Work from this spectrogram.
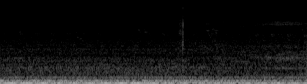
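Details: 2012 Dodge Ram 1500 with freshly rebuilt Hemi, temperatures normal, driving in 81°F heat: low, uneven rumble with an irregular lope of about three beats a second under road noise; persistent cylinder 6 misfire code, cause unknown.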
